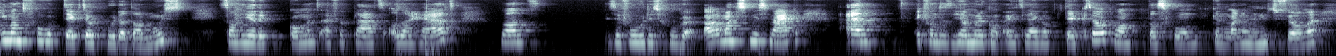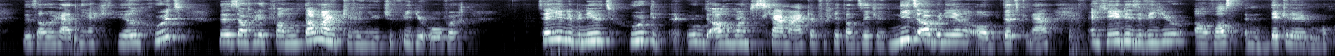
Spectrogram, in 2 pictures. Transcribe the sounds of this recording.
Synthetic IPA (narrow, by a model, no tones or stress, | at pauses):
imɑntfruɣɔp̚tɪk̚tɔkɦudɑt̚dɑtmust | ɪksɑlˠɦiːrdəkɔməntɛfəplaːtsəʔɑ̰lˠdɑɣaːt | ʋɑnt | zəvruɣədɵsfruɣəʔɑrmatsmɪsmaːkə | ʔɛnʔɪkfɔntətɦɪːlˠmujləkɔmœɥtəlɛɣəɔp̚tɪktɔkʋɑnt̚d̥ɑtɪsxəʋoːnjəkːɵntmaːrənmənytəvɪlˠmə | d̥ɵsdɑtɣaːtniɛxtɦeːlˠɣut | d̥ɵsdɑdɪtfɑndɑmaːkɪkeːrənjuːtjuːpfidijoːʔoːvər | z̥ɛjnjɵlibənywthuɪkɦuɪɡ̚dəʔɑromɑntəsxaːmaːkəvərxeːt̚dɑnzeːkərnitəɑboneːrənʔɔp̚dɪtkanaːlˠʔɛnɣeːdezəvidijoːʔɑlˠvɑstəndɪkədœɥmo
